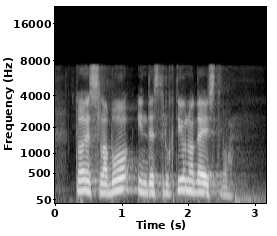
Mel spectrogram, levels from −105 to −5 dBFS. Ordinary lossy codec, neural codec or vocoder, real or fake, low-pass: none; vocoder, 22.05 kHz, 80 mel bands, WaveNeXt; fake; 7.2 kHz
